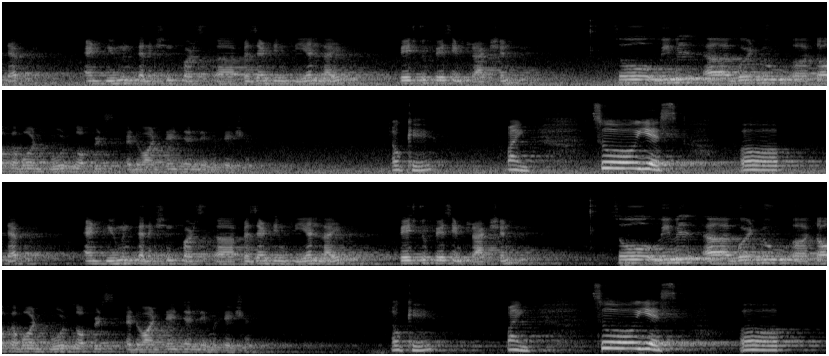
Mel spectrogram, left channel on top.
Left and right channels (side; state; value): left; noise; rumble, 13 dB below the sound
